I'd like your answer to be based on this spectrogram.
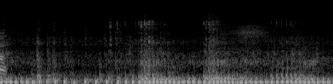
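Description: A Helix 150 go-kart engine idles with its idle set too low, so it keeps wanting to stall, producing a loud, close, rapid throbbing pulse that sags and recovers, with voices faintly underneath.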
